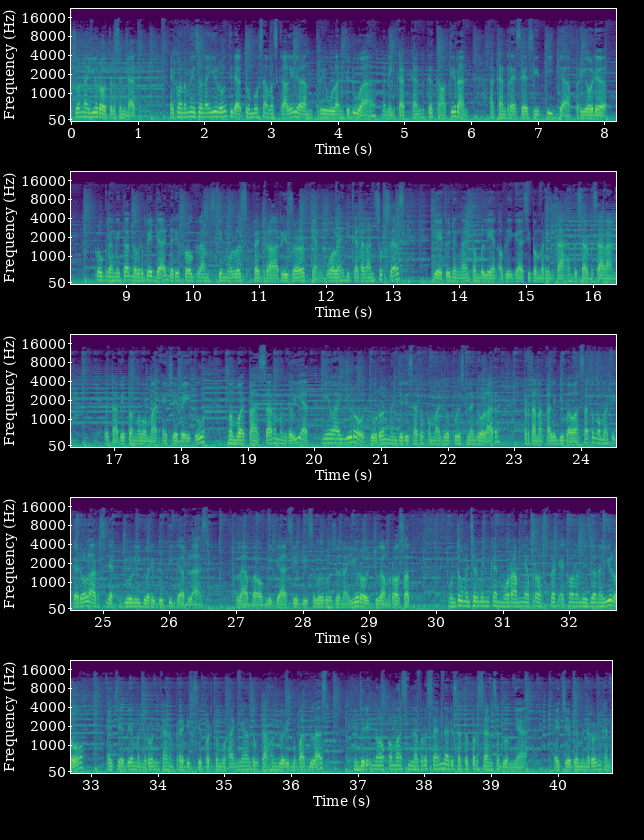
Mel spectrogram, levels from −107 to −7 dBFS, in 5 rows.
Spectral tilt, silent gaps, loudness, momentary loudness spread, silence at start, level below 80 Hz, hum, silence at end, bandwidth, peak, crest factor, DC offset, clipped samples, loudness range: -6.5 dB/octave; none; -32 LUFS; 7 LU; 0 s; -46 dBFS; none; 0 s; 15.5 kHz; -14 dBFS; 18 dB; under 0.1%; under 0.1%; 2 LU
